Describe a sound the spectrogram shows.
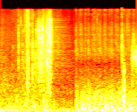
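A fire burns and crackles.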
